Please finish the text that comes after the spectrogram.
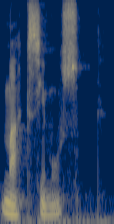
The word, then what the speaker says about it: Maximus: like Caesar recommended so one can certainly pronounce the Sonos medius if you want but it's I think perfectly correct to say it as a normal e sound Maximus especially given what happens in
